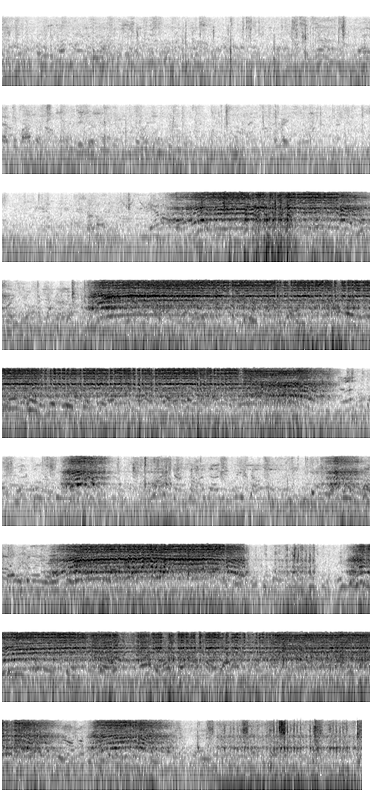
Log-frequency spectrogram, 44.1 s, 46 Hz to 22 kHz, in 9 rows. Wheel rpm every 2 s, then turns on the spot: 0, 0, 0, 0, 0, 0, 110, 40, 150, 160, 160, 130, 20, 10, 10, 130, 60, 120, 160, 130, 50, 30.
26-28 32-34 42-44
